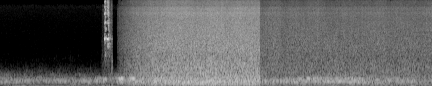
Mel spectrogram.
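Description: Sound effect of water rushing in a torrent after a latch clicks open: a low rumble, a short click about two seconds in, then a loud rush of water that turns softer and lower about five seconds in.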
